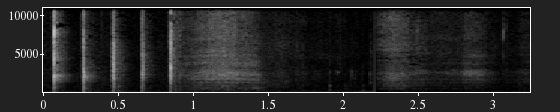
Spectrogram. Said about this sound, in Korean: 아 멋지네요. 네, 박수 한번 치겠습니다.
